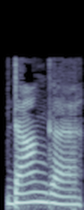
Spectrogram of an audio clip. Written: donga

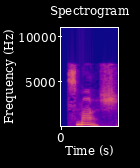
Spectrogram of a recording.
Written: smush

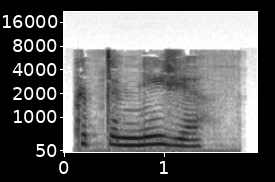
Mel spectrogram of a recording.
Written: cryptomnesia

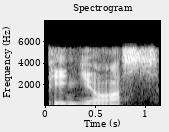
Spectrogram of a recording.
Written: Pinios

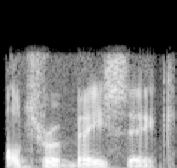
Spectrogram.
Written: ultrabasic

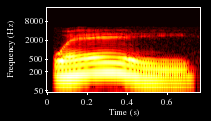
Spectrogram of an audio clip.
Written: whey

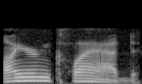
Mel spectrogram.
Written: ironclad

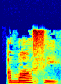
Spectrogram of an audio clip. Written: amasi

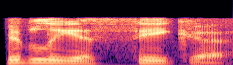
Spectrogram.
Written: bibliotheca

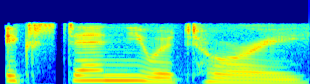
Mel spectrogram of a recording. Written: extenuatory

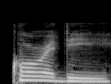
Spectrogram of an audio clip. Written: corrody

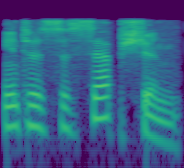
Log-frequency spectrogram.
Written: intussusception

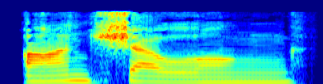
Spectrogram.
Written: anschauung

